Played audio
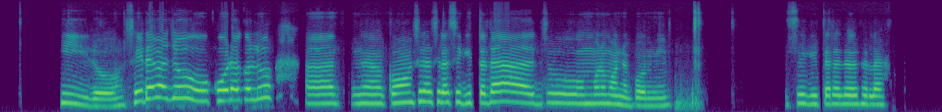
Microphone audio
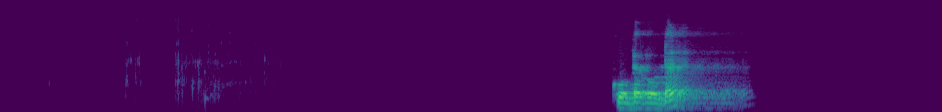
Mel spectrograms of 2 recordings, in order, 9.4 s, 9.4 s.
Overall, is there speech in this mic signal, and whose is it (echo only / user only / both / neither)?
user only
